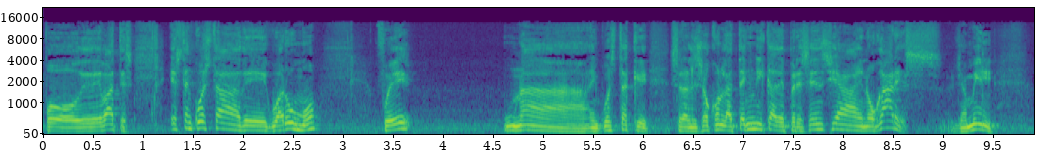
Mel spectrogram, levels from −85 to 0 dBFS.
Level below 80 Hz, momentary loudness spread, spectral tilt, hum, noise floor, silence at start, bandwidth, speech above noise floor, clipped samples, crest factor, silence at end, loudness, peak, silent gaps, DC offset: -52 dBFS; 7 LU; -4 dB/octave; none; -38 dBFS; 0 s; 13.5 kHz; 20 dB; under 0.1%; 14 dB; 0 s; -18 LUFS; -4 dBFS; none; under 0.1%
